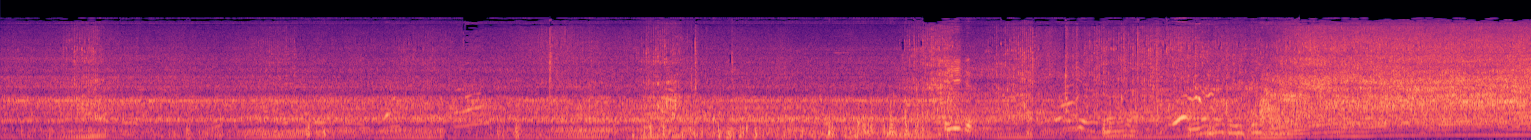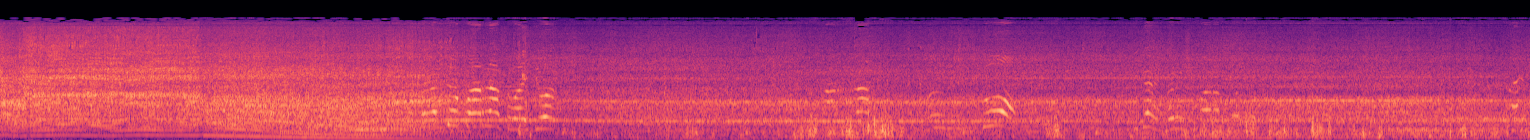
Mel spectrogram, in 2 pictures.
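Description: Off-road trial vehicle's engine revving under load as it climbs a steep dirt hill. The pitch rises over several seconds from about ten seconds in, holds, and falls back near the twenty-second mark, then the engine settles to a steady lower running.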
